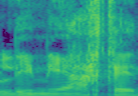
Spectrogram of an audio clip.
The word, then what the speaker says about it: Lineage: videojuego que se llama Lineage 2, lineaje 2, si utilizas la pronunciación en español.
